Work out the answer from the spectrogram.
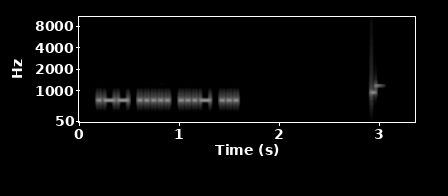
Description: Morse code, heard as a keyed tone, about 36 wpm, 690 Hz. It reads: W5VS
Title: USA Call Signs - 4 Characters - 3x Character Spacing - 35wpm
